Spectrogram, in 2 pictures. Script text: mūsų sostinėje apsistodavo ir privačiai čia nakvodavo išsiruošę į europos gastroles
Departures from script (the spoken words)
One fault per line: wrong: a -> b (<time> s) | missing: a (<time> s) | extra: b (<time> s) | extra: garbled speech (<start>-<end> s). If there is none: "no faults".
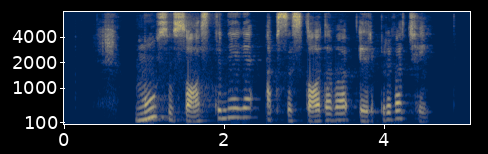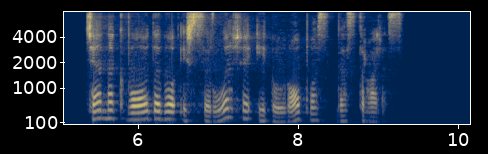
no faults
